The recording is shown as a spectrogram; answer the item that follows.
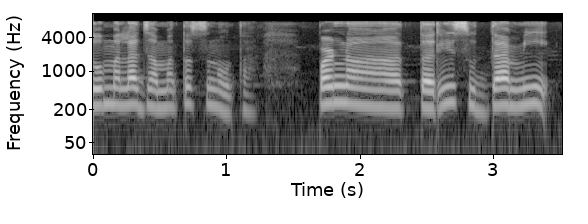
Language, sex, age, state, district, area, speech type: Marathi, female, 30-45, Maharashtra, Amravati, urban, spontaneous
